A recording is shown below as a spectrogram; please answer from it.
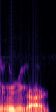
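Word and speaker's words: Ødegaard: I think Saka is gonna score, and Udegaard, aka Udegaard, is gonna score for Arsenal. Odegaard. Udegaard, as our friend Gary and Tony likes to say, even though Tony says it's the wrong pronunciation, it's Udegaard.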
